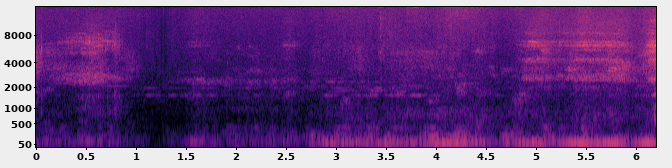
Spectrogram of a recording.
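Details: Person recorded asleep, low rumbling snoring that grows louder and more continuous toward the end, with faint room noise behind; snoring.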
